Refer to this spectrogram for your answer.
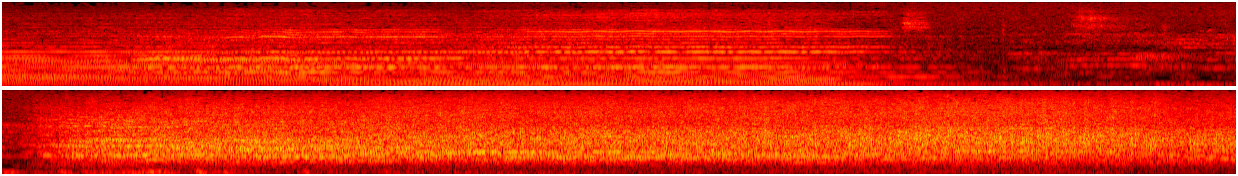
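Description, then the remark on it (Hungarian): A sustained musical chord fades out, and after a brief hush a loud, dense storm of applause from a large crowd erupts, greeting the Pope's catechesis, and continues steadily to the end. “Kedves Mária Rádió hallgatók, a szokott módon tapsviharral köszöntik a Szent Atya mai katekézisét.”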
